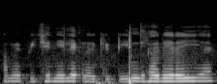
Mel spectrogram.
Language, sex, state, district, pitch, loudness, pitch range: Hindi, male, Uttar Pradesh, Shamli, 145 Hz, -21 LUFS, 135-145 Hz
